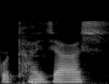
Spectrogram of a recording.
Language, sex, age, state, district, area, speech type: Bengali, male, 18-30, West Bengal, Hooghly, urban, spontaneous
